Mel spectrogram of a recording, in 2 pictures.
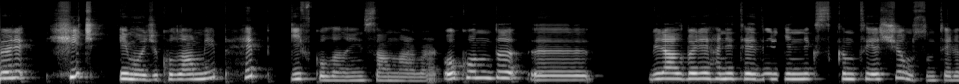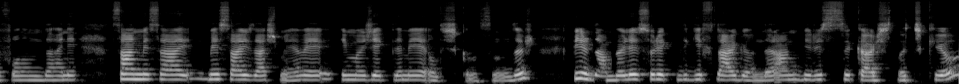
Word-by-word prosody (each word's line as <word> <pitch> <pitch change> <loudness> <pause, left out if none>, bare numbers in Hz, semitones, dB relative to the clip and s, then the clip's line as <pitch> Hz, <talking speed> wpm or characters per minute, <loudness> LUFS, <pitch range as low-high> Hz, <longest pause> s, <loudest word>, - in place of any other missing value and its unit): böyle 300 +1 +4
hiç 345 - +5 0.2
emoji 225 -4 +6
kullanmayıp 240 +6 +1
hep 375 +3 0 0.2
GIF 255 +1 +1
kullanan 190 -4 -3
insanlar 180 -2 -7
var. 170 - -11
O 255 +2 +6
konuda, 295 -2 +2
eee, 200 0 0 0.6
biraz 260 0 +4
böyle 260 0 +7
hani 255 0 +2
tedirginlik 250 0 +2
sıkıntı 250 0 -1
yaşıyor 245 +4 +2
musun? 210 -5 -7
Telefonunda 195 0 -7
hani, 205 +1 -6 0.3
sen 245 -1 +4
mesela 230 -2 0 0.2
mesajlaşmaya 215 -4 -2
ve 215 +4 -4
emoji 215 -1 -2
eklemeye 205 0 -5
alışkınsındır. 180 - -5 0.4
Birden 235 -8 +1
böyle 215 +3 +4
sürekli 230 -2 -1
GIF'ler 220 -1 -2
gönderen 200 +2 -5
birisi 220 0 -4
karşına 190 0 -2
çıkıyor. 215 - -1
225 Hz, 115 wpm, -22 LUFS, 200-250 Hz, 0.6 s, böyle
